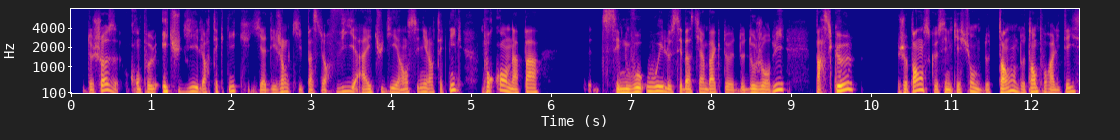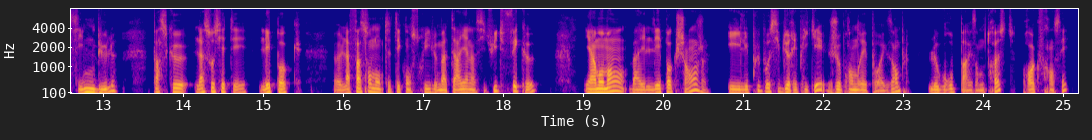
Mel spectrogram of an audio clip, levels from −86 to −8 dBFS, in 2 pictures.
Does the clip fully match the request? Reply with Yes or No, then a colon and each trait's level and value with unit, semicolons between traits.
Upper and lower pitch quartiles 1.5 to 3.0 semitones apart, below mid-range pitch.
No: average, 4.8 semitones; low, 115 Hz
